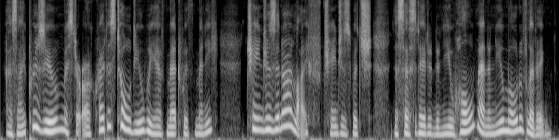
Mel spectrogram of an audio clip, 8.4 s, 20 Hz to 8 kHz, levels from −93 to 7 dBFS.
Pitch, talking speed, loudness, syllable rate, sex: 200 Hz, 200 wpm, -17 LUFS, 5.5 syllables/s, female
